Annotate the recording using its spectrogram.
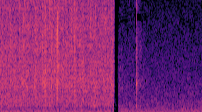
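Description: Sausages sizzling in a non-stick frying pan, a steady hiss that cuts off suddenly just over a second in, leaving only quiet room tone.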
